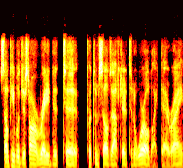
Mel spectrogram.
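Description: Against a quiet background, a man with a Louisiana accent and a fairly low pitch talks at a fairly quick pace, with a dry, close sound with no echo. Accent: Louisiana Southern US. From Louisiana, US South. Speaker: podcaster and truck driver. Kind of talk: casual interview chat. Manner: animated.

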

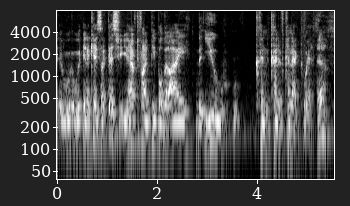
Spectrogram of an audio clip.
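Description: A medium-pitched man with an American accent at a fairly slow pace, in audible room echo. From Pennsylvania (Johnstown). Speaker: author. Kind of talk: interview.

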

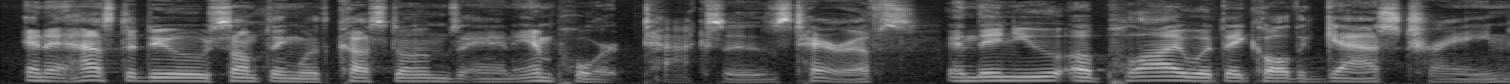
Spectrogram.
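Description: A man with an American accent speaks fairly slowly in an ordinary speaking voice, his medium pitch rising and falling in an ordinary way. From US West, Reno, Nevada. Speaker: barbecue podcast co-host and smoker builder. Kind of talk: casual chat.

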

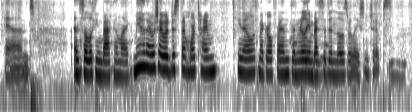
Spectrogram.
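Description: A woman with an American accent, an ordinary speaking voice, medium pitch, ordinary pitch variation and a moderate pace. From western United States. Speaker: divorced guest sharing her story. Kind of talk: personal testimony in interview.

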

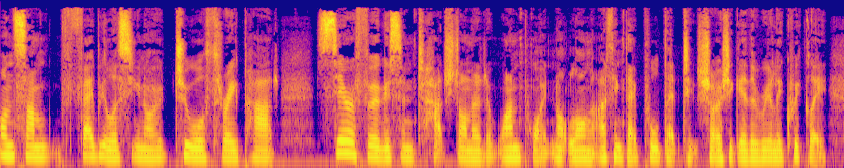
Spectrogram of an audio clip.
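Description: Talking at a fairly quick pace, a woman with an Australian accent has a fairly low pitch, recorded with a dry, close sound with no echo. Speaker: podcast co-host. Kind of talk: casual chat. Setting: studio.

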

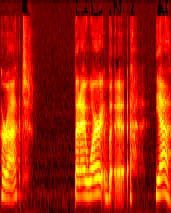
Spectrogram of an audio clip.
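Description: The speaker talks at a fairly slow pace with a Canadian accent. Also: woman. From Canada. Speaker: journalist and author. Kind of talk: casual chat. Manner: soft-spoken; hesitant, qualifying.

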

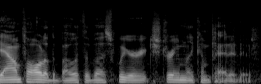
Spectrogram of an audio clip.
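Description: Speaking at a very fast pace in a Southern US accent, a man comes through on a very clean recording with a silent background. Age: 20s. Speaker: race car driver. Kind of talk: interview. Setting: studio.

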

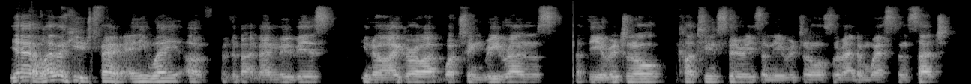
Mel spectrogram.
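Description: Speaking at a fairly quick pace, a man with an English accent and medium pitch keeps his intonation fairly even. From England. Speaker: toy designer. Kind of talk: interview.

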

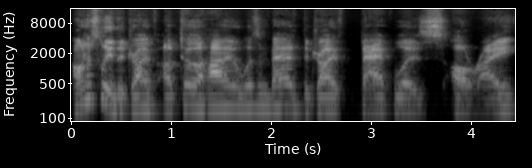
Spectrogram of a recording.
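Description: The recording is very clean, with a silent background. A plain, everyday voice talks at a fairly slow pace. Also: man. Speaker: podcast guest, streamer. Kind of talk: casual chat.

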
